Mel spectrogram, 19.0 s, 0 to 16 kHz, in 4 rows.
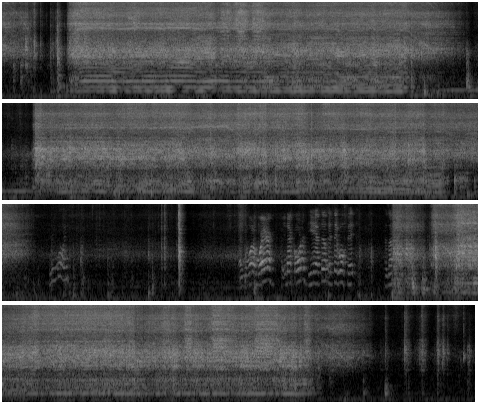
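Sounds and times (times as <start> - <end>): power tool motor running: 0.6 - 9.7, 13.4 - 17.9.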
